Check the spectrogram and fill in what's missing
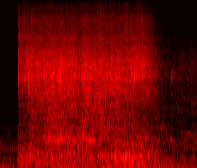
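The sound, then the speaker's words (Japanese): A sudden rush of hot water, poured over a head after a hair wash in the bath, pours steadily for about two seconds, a broad hissing splash that tapers off at the end, with no voices. “今日はおしまいと言ってあなたの頭へお湯をかけた。”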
